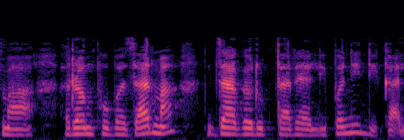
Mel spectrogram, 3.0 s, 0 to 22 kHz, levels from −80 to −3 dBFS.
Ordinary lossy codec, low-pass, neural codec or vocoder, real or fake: none; 7.2 kHz; none; real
